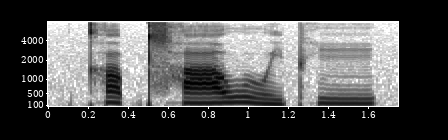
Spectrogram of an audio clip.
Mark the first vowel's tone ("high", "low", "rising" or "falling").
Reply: low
